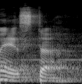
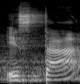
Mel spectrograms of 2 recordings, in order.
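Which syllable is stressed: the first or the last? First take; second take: first; last. First: The stress is on the first syllable. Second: The stress is on the last syllable. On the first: It is the demonstrative meaning 'this'. The speaker calls it wrong. "e não esta" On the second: It is the verb meaning 'is'. The speaker calls it right. "eu tenho que falar está"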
